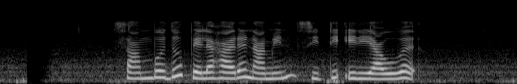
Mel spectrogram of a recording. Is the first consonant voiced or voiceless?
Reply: voiceless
